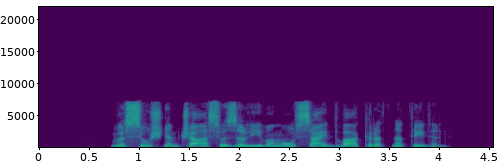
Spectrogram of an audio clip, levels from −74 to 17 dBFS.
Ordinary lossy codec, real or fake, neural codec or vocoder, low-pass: MP3, 64 kbps; fake; codec, 16 kHz, 1 kbps, X-Codec, WavLM features, trained on Multilingual LibriSpeech; 7.2 kHz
